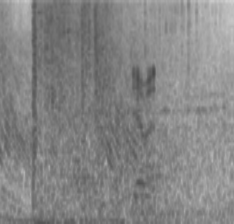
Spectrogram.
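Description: Gunfire from the video game Mass Effect, a few sharp muffled shots near the start over a low rumbling game soundscape, with a player talking over it.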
